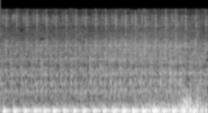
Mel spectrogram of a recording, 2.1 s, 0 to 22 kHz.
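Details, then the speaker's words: Yamaha 4x4 ATV, electric and pull start: even, low-pitched putter of about eight beats a second at idle, no knocks or rattles; normal, healthy idle. "sounds good it's got electric and manual pull start"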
